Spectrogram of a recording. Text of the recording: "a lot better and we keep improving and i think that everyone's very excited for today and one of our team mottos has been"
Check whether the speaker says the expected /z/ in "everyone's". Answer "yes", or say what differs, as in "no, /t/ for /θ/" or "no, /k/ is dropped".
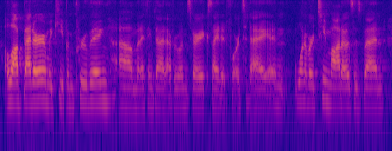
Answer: yes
